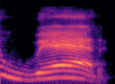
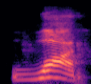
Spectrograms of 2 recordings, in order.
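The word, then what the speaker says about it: were: তো ডব্লিউ ই আর ই এটা আমরা বলে থাকি অনেকে ওয়্যার, ওয়্যার, না এটা কিন্তু ভুল উচ্চারণ।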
